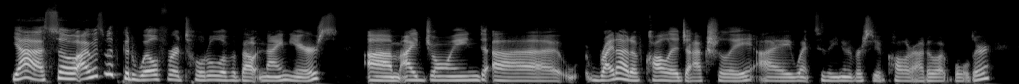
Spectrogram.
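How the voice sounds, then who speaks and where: Her voice sits at a medium pitch for a woman, with ordinary pitch variation and a moderate pace. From Mexico City, then US from age seven. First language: Spanish. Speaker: startup executive. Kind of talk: interview.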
